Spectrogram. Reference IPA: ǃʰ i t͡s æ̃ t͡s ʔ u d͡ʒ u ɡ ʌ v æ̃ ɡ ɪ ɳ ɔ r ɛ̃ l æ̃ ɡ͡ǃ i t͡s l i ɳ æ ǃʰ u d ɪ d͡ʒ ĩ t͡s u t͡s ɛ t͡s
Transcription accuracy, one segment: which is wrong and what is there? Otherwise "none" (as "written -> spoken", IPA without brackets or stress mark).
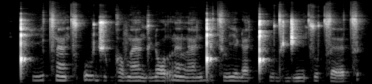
none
